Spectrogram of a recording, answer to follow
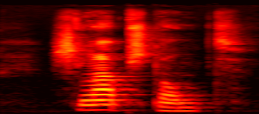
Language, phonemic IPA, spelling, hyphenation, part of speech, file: Dutch, /ˈslaːp.stɑnt/, slaapstand, slaap‧stand, noun, Nl-slaapstand.ogg
- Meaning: sleep mode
